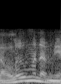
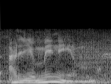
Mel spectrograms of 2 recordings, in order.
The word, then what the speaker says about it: aluminium: And I said aluminum yesterday, and she corrected me, I mean, very properly. She says, you're pronouncing it wrong. It's aluminium.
